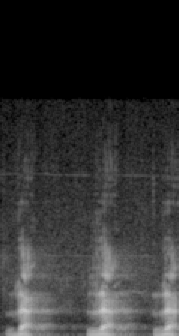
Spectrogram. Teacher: ujung lidah ditempelkan pada 2 gigi seri bagian atas tanpa desis. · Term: huruf dzal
